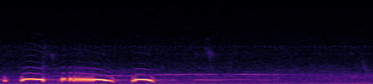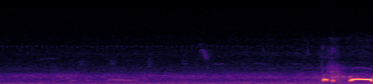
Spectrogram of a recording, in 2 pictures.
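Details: Spotted dove kept by a bird keeper in Vietnam, a decoy bird trained for luring; loud cooing phrase of short notes and a drawn-out swelling coo, then silence, a second phrase beginning at the end.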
